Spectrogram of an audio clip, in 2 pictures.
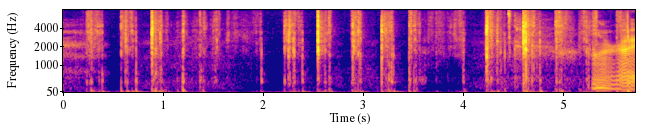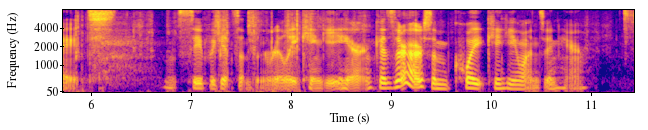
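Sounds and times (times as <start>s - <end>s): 
shuffling a deck of cards: 0.2s - 9.0s
speech: 5.3s - 11.1s.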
